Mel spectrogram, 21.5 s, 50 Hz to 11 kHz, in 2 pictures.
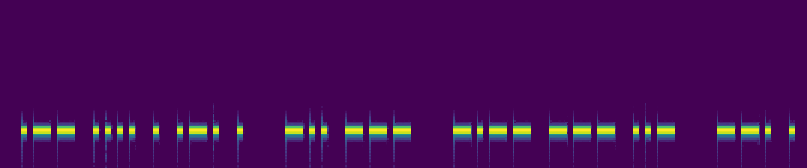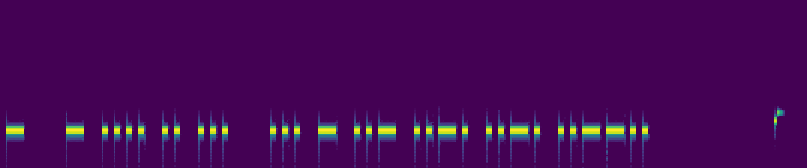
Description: Morse code, heard as a keyed tone, about 15 wpm, 700 Hz. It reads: WHERE DO YOU GET THIS STUFF?
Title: Sentences from Top 1400 Words 15wpm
